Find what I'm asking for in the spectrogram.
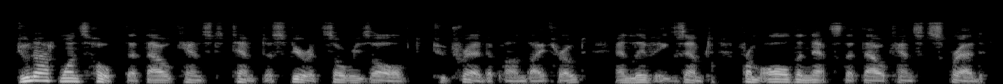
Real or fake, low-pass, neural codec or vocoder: real; 7.2 kHz; none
